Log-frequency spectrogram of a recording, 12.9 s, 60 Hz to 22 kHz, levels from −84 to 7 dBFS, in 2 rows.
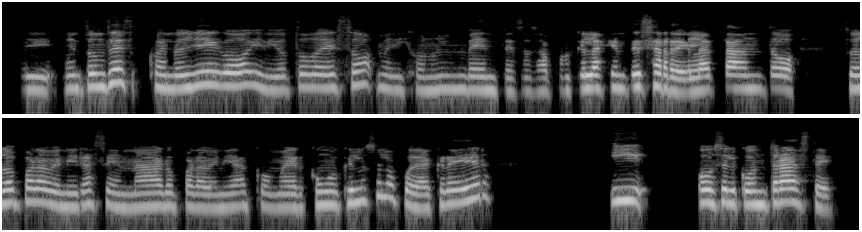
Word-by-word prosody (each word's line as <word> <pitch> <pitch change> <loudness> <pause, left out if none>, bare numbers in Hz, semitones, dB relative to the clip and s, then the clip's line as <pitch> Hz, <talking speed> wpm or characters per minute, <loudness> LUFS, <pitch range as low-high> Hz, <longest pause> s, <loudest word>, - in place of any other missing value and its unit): Y, 215 -2 -5
entonces, 255 +6 +2
cuando 235 -3 -2
él 235 - +2
llegó 270 0 +3
y 270 -2 -3
vio 215 -1 -6
todo 245 +3 -3
eso, 245 +5 -2
me 240 -1 -8
dijo: 210 0 -10
"No 210 +1 -5
inventes, 215 -3 -5
o 205 - -14
sea, 200 0 -7
¿por 210 +2 -14
qué 225 - -3
la 235 0 +5
gente 245 +1 +1
se 255 +2 +2
arregla 205 -2 +4
tanto 230 -1 +1 0.3
solo 240 0 0
para 265 0 +2
venir 215 -3 -2
a 235 - -3
cenar 210 -1 -3
o 210 - -4
para 200 0 -4
venir 195 +2 -5
a 215 - -6
comer?", 200 -2 -6
como 225 0 -1
que 250 - 0
él 250 - +1
no 275 - -3
se 360 - -4
lo 335 - -2
podía 205 -6 0
creer. 265 - +2 0.9
Y, 285 - +2 0.3
o 250 0 +4
sea, 260 - +3
el 240 - +2
contraste. 235 -5 +3
230 Hz, 210 wpm, -23 LUFS, 210-250 Hz, 0.9 s, la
